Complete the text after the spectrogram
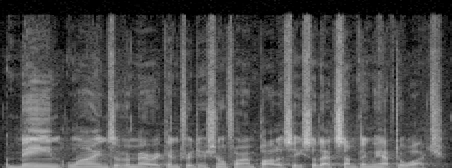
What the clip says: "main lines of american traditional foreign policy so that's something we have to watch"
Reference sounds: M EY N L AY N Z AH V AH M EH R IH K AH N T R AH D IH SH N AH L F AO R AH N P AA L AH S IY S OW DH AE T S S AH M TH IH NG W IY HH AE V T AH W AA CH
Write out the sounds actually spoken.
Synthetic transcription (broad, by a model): M EY N L AY N Z AH V AH M EH R IH K AH N T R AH D IH SH N L F AO R AH N P AA L AH S IY S OW DH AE T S S AH M TH IH NG W IY HH AE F T AH W AA CH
